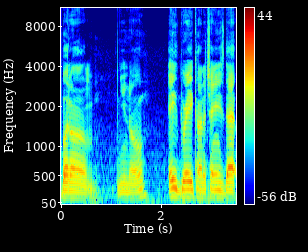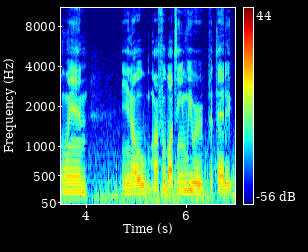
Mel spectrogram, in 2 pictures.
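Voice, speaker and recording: Speaking at a fairly slow pace with a medium pitch, a man with an American accent has a plain, everyday voice and fairly even intonation. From US and Germany (military family). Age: 20s. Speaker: life coach / vlogger. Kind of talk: personal life story monologue. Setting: outdoors. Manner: casual, filler-heavy.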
